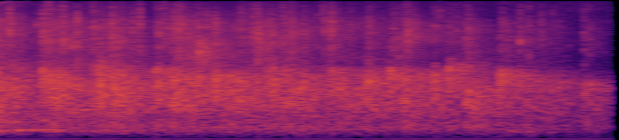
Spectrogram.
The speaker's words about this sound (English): You can give the Lord a hand clap of praise. He is worthy.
